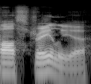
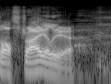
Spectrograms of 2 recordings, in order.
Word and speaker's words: Australia: It's Australia, which I pronounce correctly. It's not Australia. It's Australia.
